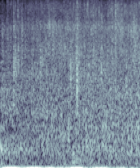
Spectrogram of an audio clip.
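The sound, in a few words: heavy rain soaking everything outdoors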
